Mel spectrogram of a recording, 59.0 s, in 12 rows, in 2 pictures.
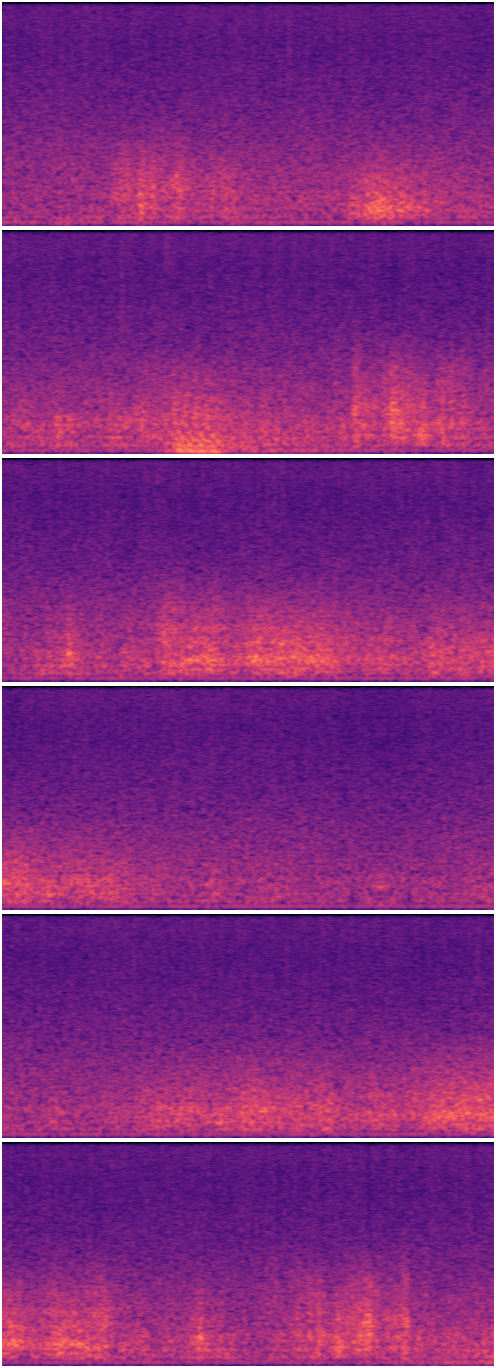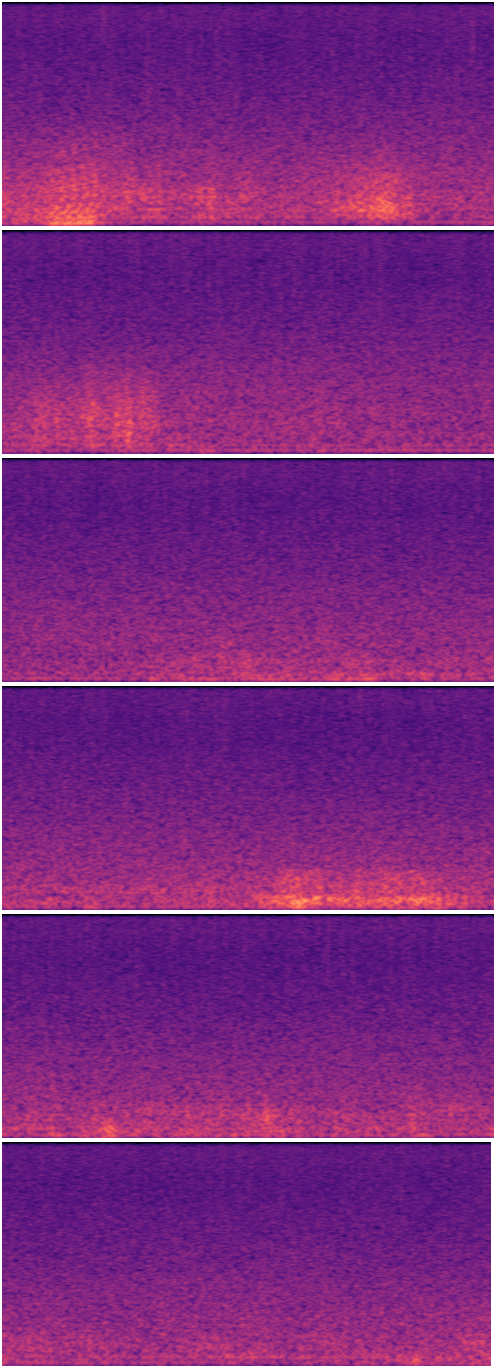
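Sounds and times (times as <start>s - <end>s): heavy rain: 0.0s - 59.0s
thunder rolling: 5.4s - 10.7s, 46.8s - 49.0s.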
